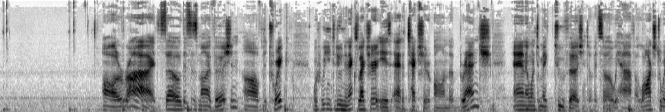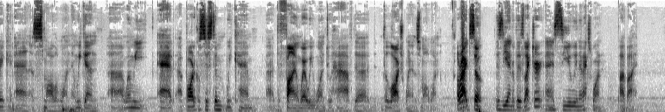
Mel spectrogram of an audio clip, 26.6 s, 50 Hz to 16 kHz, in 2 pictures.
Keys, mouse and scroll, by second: 1.7-2.7 scroll down 1, 2.7-4.2 middle drag, 4.2-5.5 scroll up 1, 5.5-8.4 middle drag, 8.4-10.1 drag, 10.1-26.4 middle drag.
